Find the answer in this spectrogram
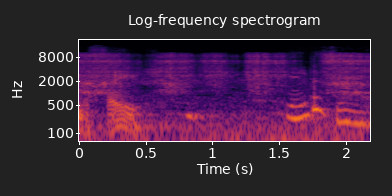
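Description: Gift wrapping paper rustling and tearing as a present is opened, heard thinly through a tablet's speaker on a video call, with voices over it at the start and near the end.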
